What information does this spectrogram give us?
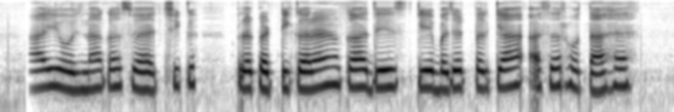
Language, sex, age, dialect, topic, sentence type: Hindi, female, 25-30, Garhwali, banking, statement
